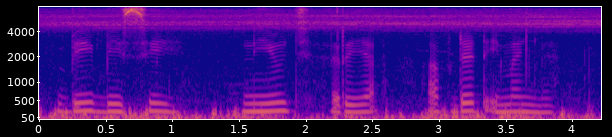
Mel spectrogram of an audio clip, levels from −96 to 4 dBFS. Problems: constant background noise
